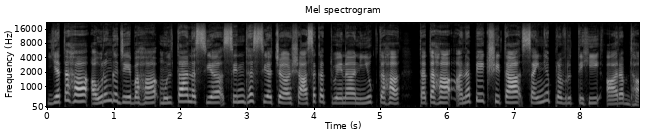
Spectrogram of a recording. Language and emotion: Sanskrit, neutral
